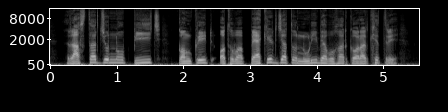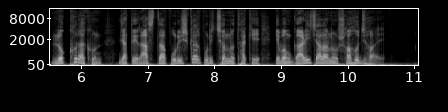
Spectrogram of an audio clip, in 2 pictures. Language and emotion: Bengali, neutral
